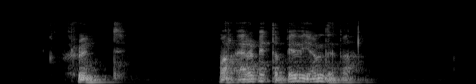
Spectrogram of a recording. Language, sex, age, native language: Icelandic, male, 30-39, Icelandic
